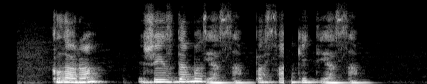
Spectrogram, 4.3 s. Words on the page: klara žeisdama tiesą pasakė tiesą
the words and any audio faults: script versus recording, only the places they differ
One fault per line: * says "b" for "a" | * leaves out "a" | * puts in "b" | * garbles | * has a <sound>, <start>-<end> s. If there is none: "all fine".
* has a dropout, 2.8-2.9 s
